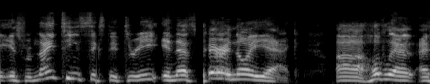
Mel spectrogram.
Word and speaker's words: Paranoiac: So, uh, the film we're going to be talking about today is from 1963, and that's Paranoiaak.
